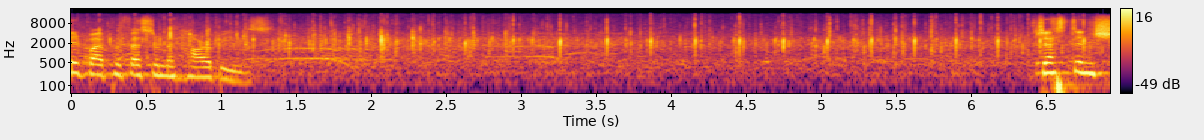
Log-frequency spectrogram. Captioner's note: applause and cheering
